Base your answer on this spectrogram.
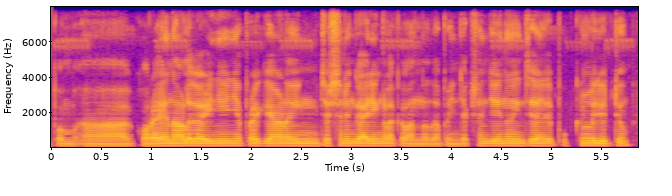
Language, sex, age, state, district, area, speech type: Malayalam, male, 18-30, Kerala, Wayanad, rural, spontaneous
